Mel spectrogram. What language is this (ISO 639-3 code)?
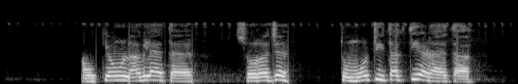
odk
